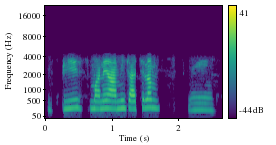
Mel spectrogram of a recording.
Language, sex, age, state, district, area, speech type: Bengali, female, 30-45, West Bengal, Darjeeling, urban, conversation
